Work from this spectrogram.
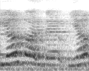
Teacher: जो य वर्ण है इसका उच्चारण स्थान होता है तालु।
